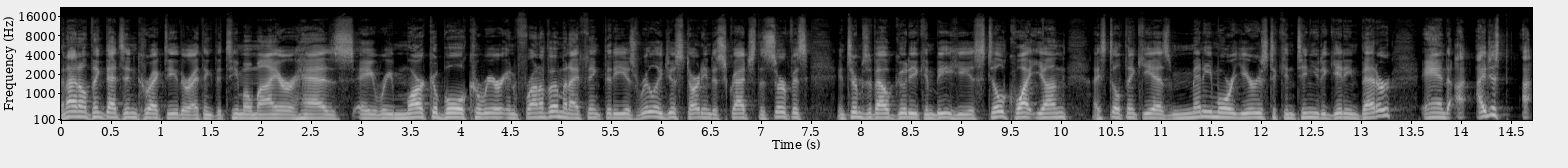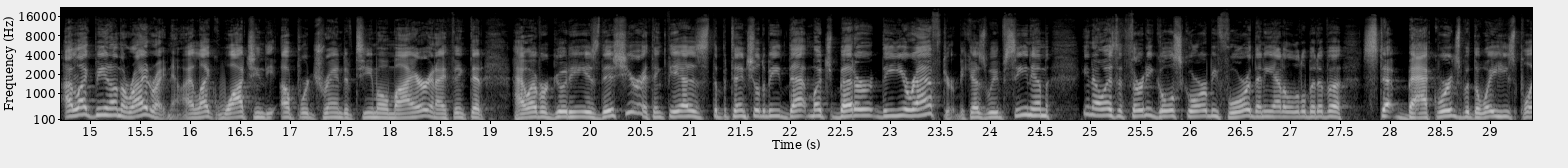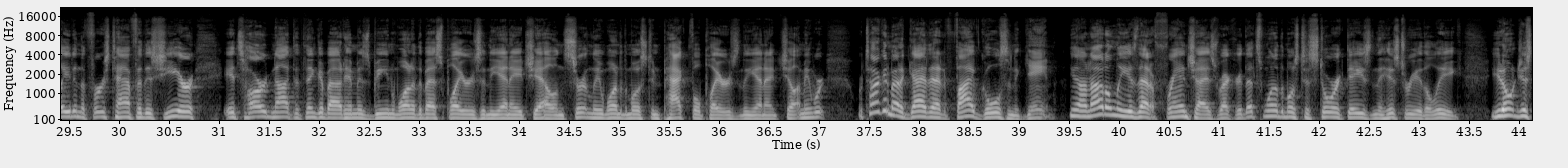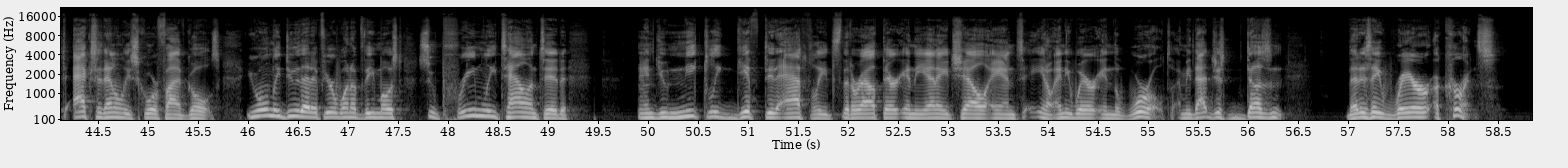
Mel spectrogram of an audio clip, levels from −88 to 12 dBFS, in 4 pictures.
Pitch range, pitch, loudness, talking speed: 140-175 Hz, 155 Hz, -22 LUFS, 255 wpm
